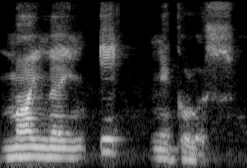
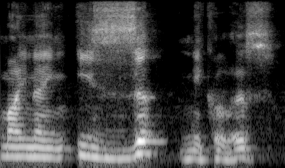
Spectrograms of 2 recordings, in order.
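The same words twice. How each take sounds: First: The word 'is' is barely pronounced or dropped. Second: The word 'is' is pronounced clearly and fully. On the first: The speaker calls it wrong. "They say" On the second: The speaker calls it right. "because they don't know how to say is"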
